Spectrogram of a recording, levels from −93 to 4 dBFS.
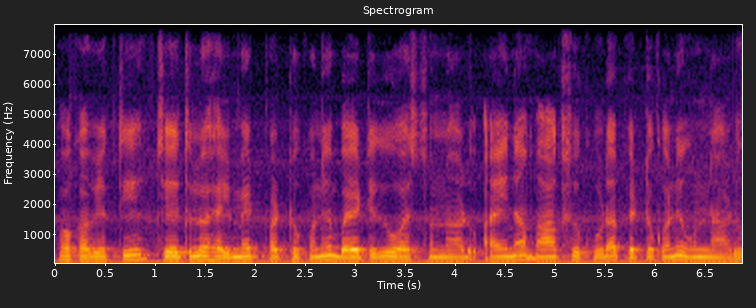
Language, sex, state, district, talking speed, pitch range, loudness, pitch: Telugu, male, Telangana, Hyderabad, 105 wpm, 125-135 Hz, -18 LUFS, 125 Hz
